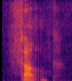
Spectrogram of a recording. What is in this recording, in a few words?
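"thunk", US English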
